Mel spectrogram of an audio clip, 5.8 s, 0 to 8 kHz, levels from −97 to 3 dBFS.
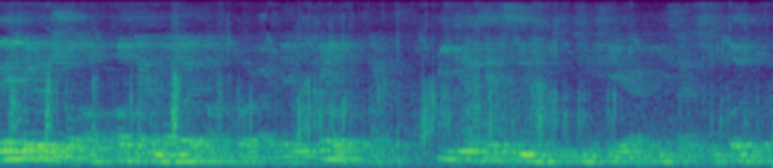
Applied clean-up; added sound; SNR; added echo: none; Run / Bird vocalization, bird call, bird song; 15 dB; reverberation time 1.2 s.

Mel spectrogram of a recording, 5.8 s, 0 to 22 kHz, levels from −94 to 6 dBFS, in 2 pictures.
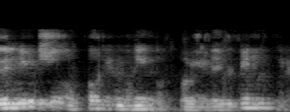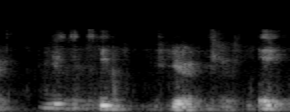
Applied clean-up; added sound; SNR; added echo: neural mask model DeepFilterNet 3.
